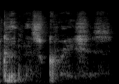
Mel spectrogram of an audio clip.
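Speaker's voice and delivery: breathless whispered goodness gracious. Real, not acted. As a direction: say it under your breath. Aside after a pause.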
